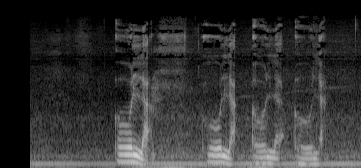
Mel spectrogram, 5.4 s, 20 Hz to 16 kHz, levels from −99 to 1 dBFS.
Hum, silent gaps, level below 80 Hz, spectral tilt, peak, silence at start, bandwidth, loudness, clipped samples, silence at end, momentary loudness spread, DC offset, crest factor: none; none; -50 dBFS; -7 dB/octave; -14 dBFS; 0.45 s; 10.5 kHz; -31 LUFS; under 0.1%; 0 s; 23 LU; under 0.1%; 18 dB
